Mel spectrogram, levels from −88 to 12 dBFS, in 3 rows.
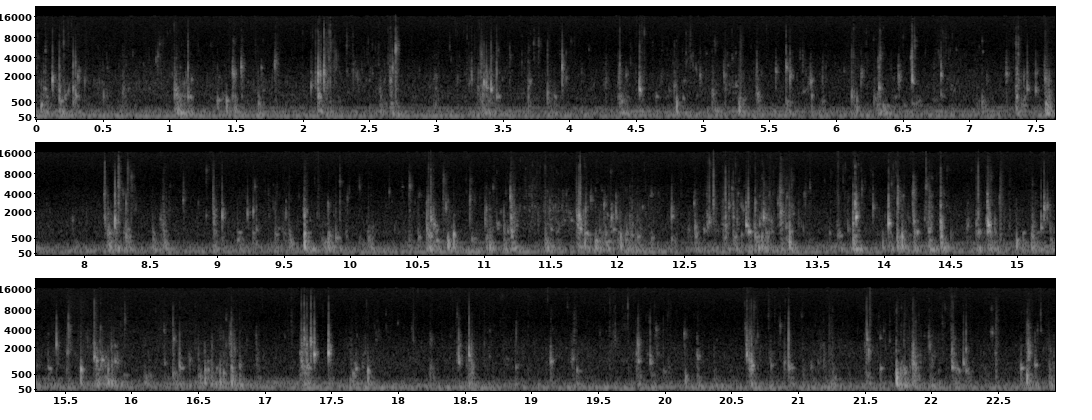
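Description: No technical faults can be heard anywhere in this recording.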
